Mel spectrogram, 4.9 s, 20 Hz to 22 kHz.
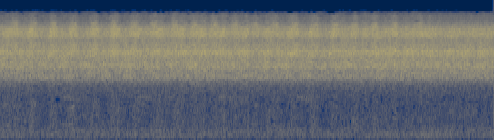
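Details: Loud bear cicada chorus from trees near a bridge in Kōroen's Shukugawa Park, Japan, on 31 July 2013: a steady, shrill, hissing drone with a rapid, fine pulsing texture throughout.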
